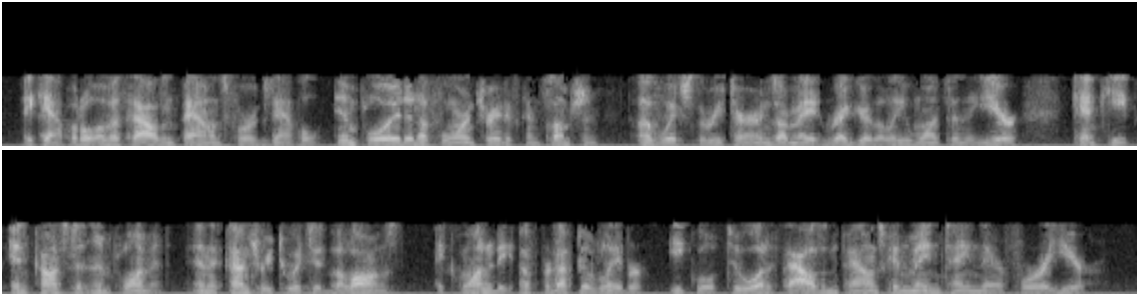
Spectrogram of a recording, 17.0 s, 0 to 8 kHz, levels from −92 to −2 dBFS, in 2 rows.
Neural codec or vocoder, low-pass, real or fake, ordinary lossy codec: none; 7.2 kHz; real; AAC, 16 kbps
